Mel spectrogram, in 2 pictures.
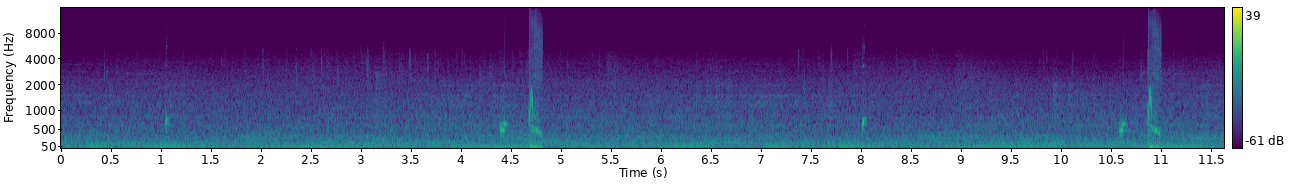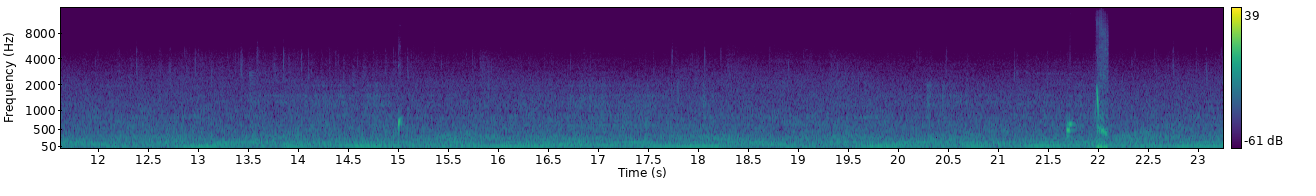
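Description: Short electronic chimes sound from a game interface.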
